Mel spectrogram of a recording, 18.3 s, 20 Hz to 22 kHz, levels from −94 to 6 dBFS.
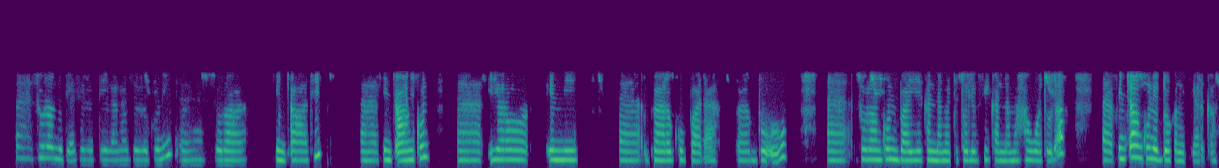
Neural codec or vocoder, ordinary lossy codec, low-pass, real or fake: none; Opus, 16 kbps; 3.6 kHz; real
